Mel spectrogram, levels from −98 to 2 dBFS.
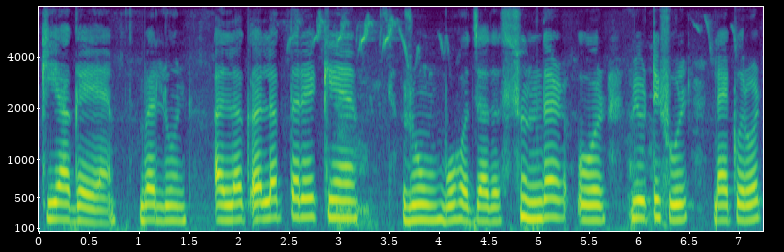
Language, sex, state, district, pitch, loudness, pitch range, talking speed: Hindi, female, Rajasthan, Bikaner, 205 Hz, -12 LUFS, 200-230 Hz, 140 wpm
